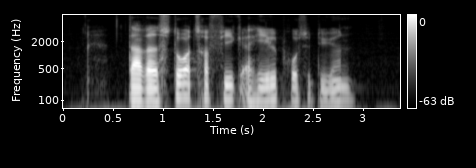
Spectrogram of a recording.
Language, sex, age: Danish, male, 25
